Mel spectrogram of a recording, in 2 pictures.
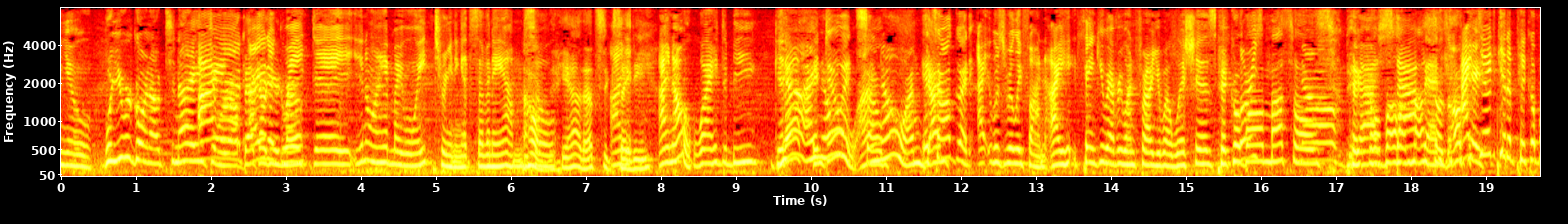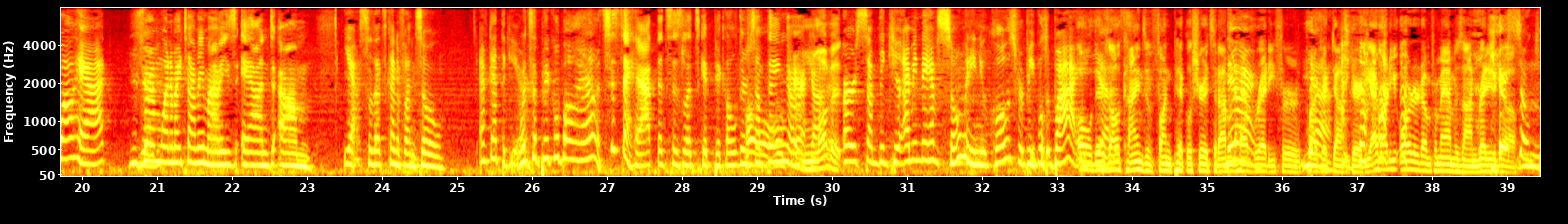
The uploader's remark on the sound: Day 2 at the MN State Fair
